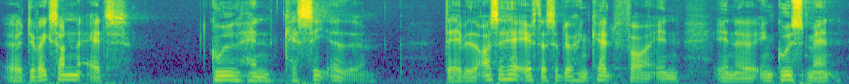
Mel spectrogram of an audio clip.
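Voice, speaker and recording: A man's voice: low voice, animated. An older man preaching a sermon as a pastor, telling a story earnestly with sudden emphatic rises in his voice. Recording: long church reverb.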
